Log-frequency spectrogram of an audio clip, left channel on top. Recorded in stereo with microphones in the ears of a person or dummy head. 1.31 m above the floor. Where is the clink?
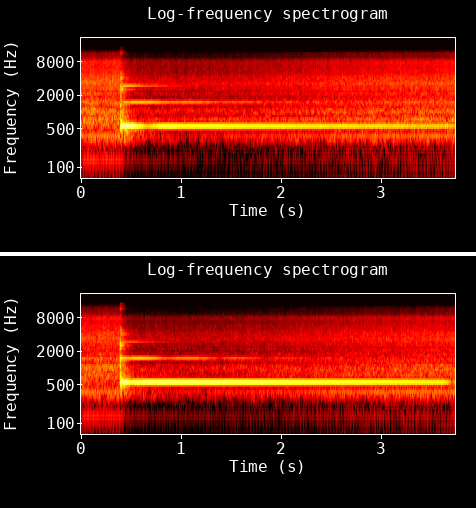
40° right (ahead or behind), 1.2 m.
